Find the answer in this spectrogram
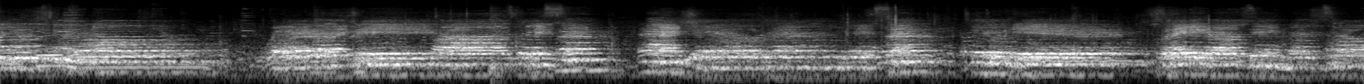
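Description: A group of voices singing together without accompaniment, in phrases a few seconds long with brief breaks between them.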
